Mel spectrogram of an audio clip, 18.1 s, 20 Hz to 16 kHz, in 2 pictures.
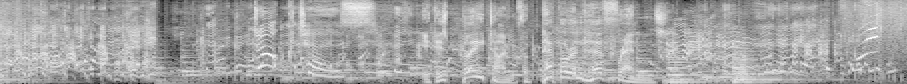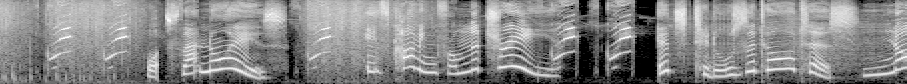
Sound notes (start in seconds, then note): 0.0 all laugh; 7.2 all laughing; 8.0 squeaking; 12.2 squeak; 15.2 squeaking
